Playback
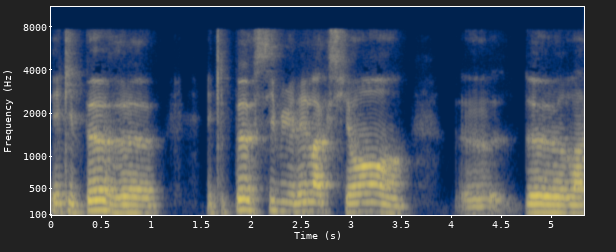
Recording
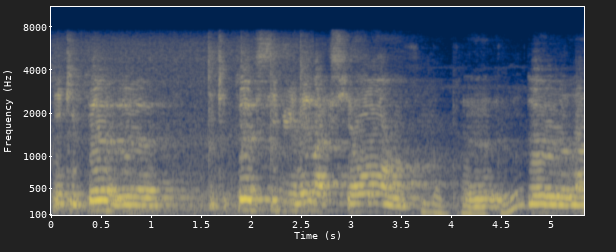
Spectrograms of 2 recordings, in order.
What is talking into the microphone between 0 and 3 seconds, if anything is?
echo only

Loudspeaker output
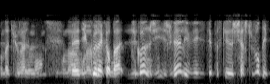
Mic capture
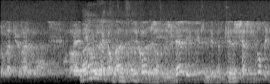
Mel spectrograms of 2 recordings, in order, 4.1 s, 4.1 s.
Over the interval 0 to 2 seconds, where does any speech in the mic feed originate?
both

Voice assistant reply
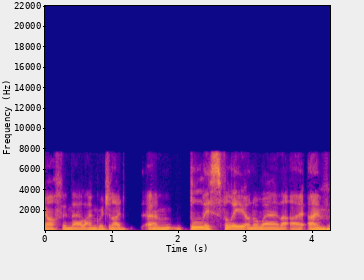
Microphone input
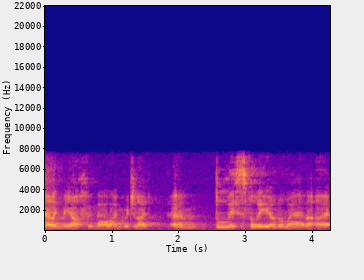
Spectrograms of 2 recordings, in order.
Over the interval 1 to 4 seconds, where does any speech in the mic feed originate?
echo only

